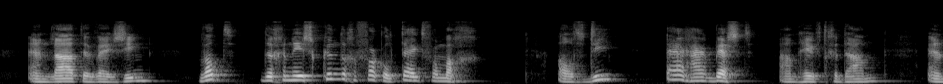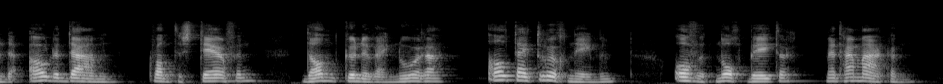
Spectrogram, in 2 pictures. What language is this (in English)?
Dutch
